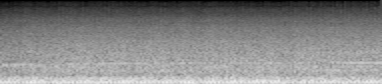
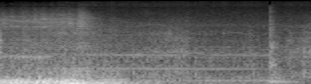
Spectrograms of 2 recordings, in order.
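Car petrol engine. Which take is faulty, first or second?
second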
